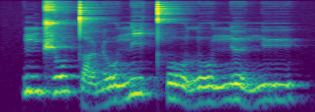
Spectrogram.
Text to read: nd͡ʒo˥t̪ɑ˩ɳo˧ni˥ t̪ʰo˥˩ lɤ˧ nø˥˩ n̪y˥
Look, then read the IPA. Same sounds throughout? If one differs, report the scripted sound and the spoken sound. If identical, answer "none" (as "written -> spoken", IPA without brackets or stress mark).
ɤ˧ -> o˧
